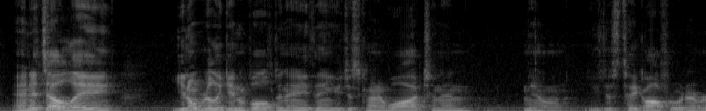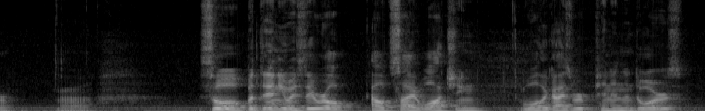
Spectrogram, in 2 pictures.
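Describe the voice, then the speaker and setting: Through noticeable background noise and audible room echo, a man with a fairly low pitch and an American accent speaks at a moderate pace with ordinary pitch variation and long, frequent pauses. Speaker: husband sharing life story. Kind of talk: personal testimony. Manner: halting, many fillers.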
